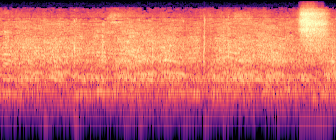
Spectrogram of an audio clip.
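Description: A crowd at a politician's speech roars and shouts in a loud, sustained swell of cheering and chanting voices, with a few sharper peaks near the end.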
